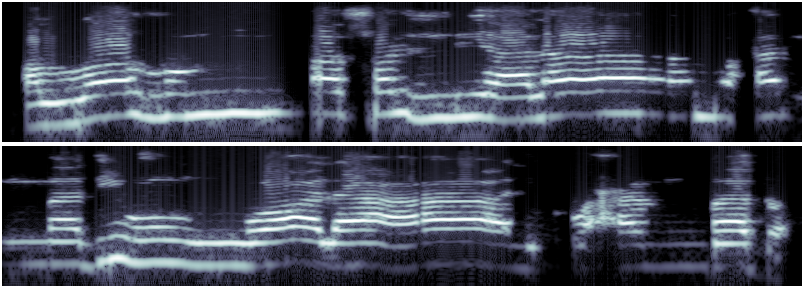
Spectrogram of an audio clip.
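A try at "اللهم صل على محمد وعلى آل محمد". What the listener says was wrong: এখানে একটু টান হবে এইযে এখানে খাড়া একটা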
